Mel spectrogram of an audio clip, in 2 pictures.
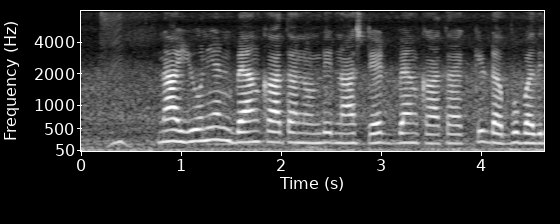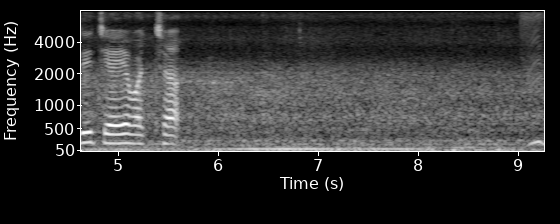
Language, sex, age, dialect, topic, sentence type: Telugu, female, 18-24, Central/Coastal, banking, question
